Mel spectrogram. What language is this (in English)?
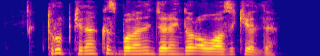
Uzbek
